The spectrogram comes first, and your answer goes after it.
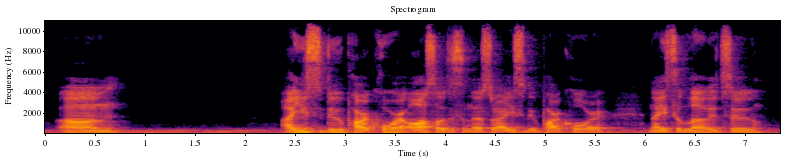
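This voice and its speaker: Music plays in the background and the room echo is audible. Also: man. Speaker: vlogger. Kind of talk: casual monologue. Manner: fast.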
